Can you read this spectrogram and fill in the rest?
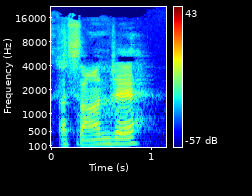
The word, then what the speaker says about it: Assange: And in news that probably everyone saw, the leader of WikiLeaks, Julian, how do you say his last name? Do you know? Assange.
